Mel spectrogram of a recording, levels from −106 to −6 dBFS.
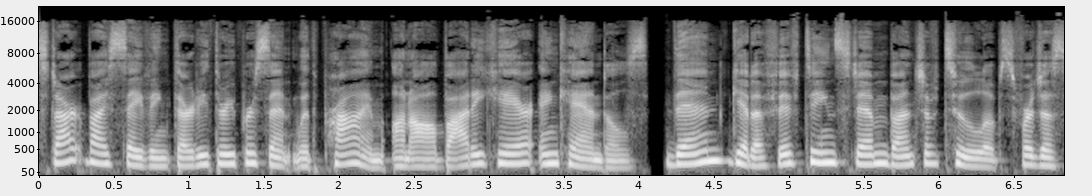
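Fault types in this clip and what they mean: No faults detected: the speech shows no audible technical defects.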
